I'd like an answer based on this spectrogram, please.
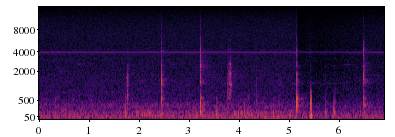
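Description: Metal utensil stirring milk and shredded cheese in a plastic mixing bowl, with irregular light clicks and taps as it knocks against the bowl.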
